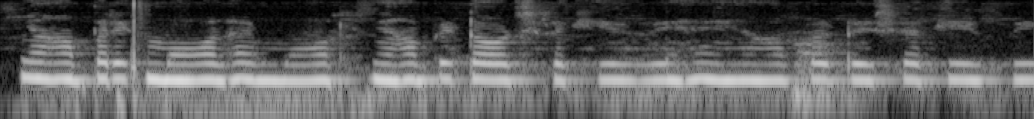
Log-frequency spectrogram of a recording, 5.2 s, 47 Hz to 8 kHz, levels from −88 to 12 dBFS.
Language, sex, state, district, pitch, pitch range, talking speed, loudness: Hindi, female, Odisha, Malkangiri, 255 Hz, 250-260 Hz, 195 wpm, -15 LUFS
